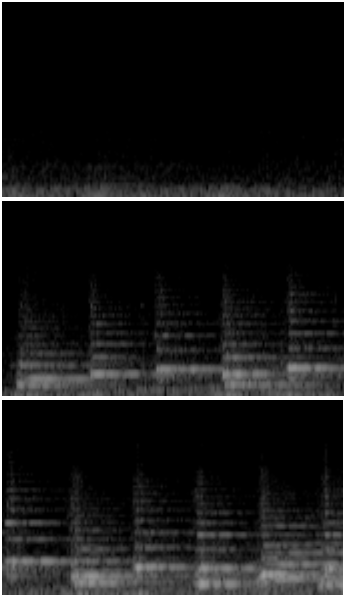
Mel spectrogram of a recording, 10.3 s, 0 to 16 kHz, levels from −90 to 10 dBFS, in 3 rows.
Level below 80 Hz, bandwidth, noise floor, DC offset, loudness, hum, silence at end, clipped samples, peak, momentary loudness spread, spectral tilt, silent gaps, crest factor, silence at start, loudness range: -66 dBFS; 10.5 kHz; -69 dBFS; under 0.1%; -45 LUFS; none; 0 s; under 0.1%; -26 dBFS; 11 LU; -9.5 dB/octave; none; 20 dB; 0 s; 12 LU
